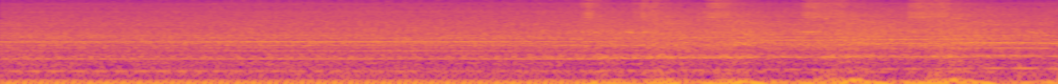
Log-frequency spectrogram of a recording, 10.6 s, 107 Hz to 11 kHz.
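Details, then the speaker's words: 1956 Ford F100 V8 idling after a Holley 4160 4-barrel carb rebuild (list 80457), fans whooshing: a deep, steady idle that seems a little lazy. Owner will recheck timing and may adjust; cause unconfirmed. "It does seem a little on the lazy side, so maybe there's a little bit I can do with it."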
